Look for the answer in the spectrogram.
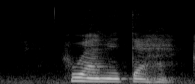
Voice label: "daahaa", Nukuoro; coconut second stage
